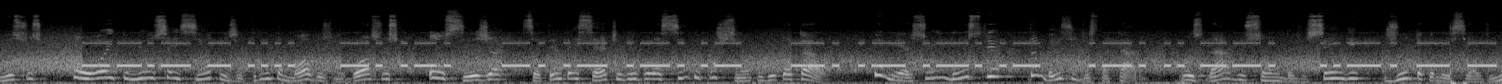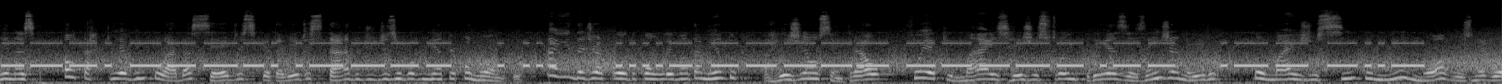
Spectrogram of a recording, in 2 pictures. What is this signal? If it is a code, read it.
Morse code, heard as a keyed tone, hand-sent with a bug key, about 18 wpm, 880 Hz, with radio static and a narrow filter. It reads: QTH NR NARA NARA RIG FT991 ES 400W WX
